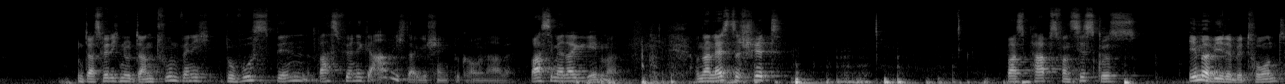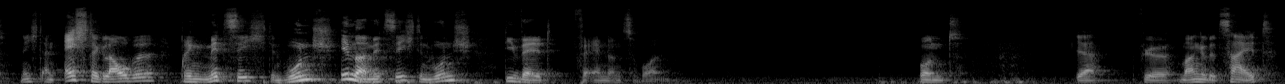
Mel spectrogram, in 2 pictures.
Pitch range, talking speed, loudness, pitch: 100-150 Hz, 140 wpm, -31 LUFS, 115 Hz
